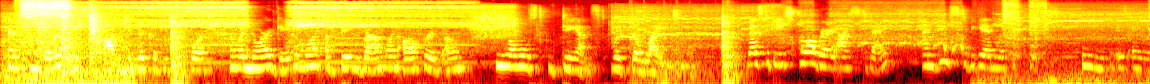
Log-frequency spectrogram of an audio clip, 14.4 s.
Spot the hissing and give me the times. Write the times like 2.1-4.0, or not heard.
0.0-1.6, 12.1-14.3.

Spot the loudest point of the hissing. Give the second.
1 s.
